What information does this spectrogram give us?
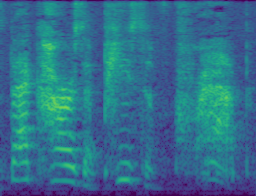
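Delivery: lightly hammed-up annoyed husband; grumpy husband. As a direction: imitate the husband griping. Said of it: "he goes".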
